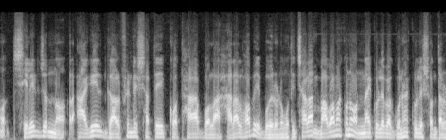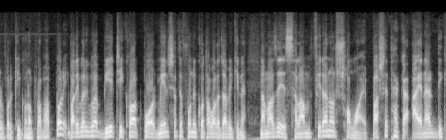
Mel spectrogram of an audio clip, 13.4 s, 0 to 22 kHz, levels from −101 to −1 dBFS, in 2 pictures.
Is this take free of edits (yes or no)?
no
